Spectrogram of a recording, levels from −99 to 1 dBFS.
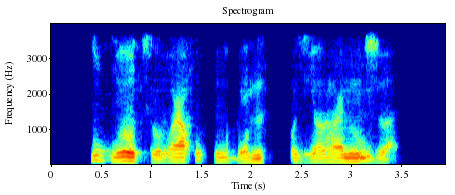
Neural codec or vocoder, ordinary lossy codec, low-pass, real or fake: codec, 16 kHz, 1 kbps, FunCodec, trained on Chinese and English, 50 frames a second; none; 3.6 kHz; fake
